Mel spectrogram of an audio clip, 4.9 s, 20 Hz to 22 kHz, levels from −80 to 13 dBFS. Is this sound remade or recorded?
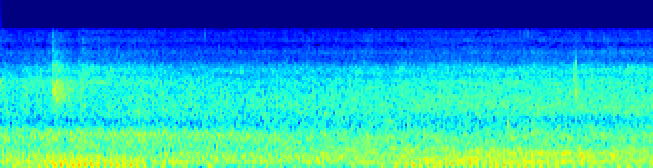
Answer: recorded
